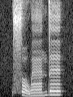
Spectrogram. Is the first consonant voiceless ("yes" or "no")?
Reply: yes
